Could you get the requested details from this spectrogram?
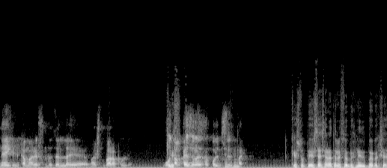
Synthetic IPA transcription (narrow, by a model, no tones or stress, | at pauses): ne̞ʝenikɐmɐɾesund̪ɐzellɐmɐɾesumpɐɾɐpo̞li | ɣoɐpe̞zolɐðiθɐko̞liisoipɐɾçi̥ | cest̪opiest̪e̞se̞ɾɐt̪e̞left̪e̞o̞pe̞xniðip̬uepekse̞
